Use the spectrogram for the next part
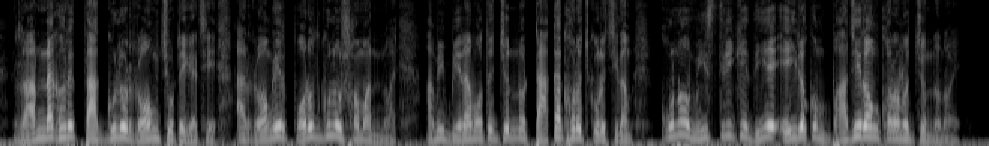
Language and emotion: Bengali, angry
